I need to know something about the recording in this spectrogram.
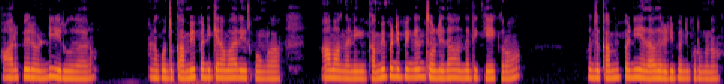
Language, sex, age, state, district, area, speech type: Tamil, female, 18-30, Tamil Nadu, Erode, rural, spontaneous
